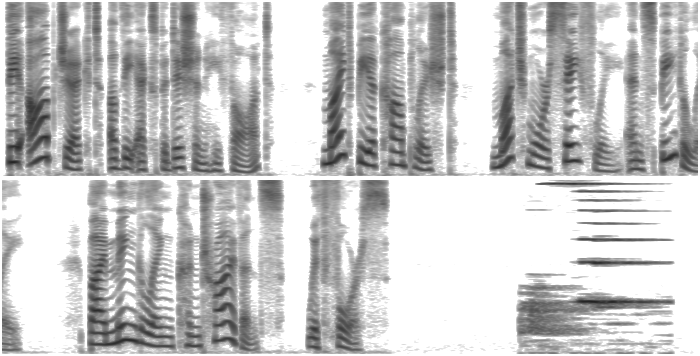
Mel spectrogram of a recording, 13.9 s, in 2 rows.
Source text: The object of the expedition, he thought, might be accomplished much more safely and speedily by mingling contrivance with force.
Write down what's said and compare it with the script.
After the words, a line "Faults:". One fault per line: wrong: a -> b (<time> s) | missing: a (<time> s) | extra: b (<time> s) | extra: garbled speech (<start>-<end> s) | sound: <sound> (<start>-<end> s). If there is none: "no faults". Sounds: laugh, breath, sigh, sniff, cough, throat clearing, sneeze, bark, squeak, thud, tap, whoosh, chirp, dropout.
The object of the expedition, he thought, might be accomplished much more safely and speedily by mingling contrivance with force.
Faults:
sound: squeak (12.1-13.7 s)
